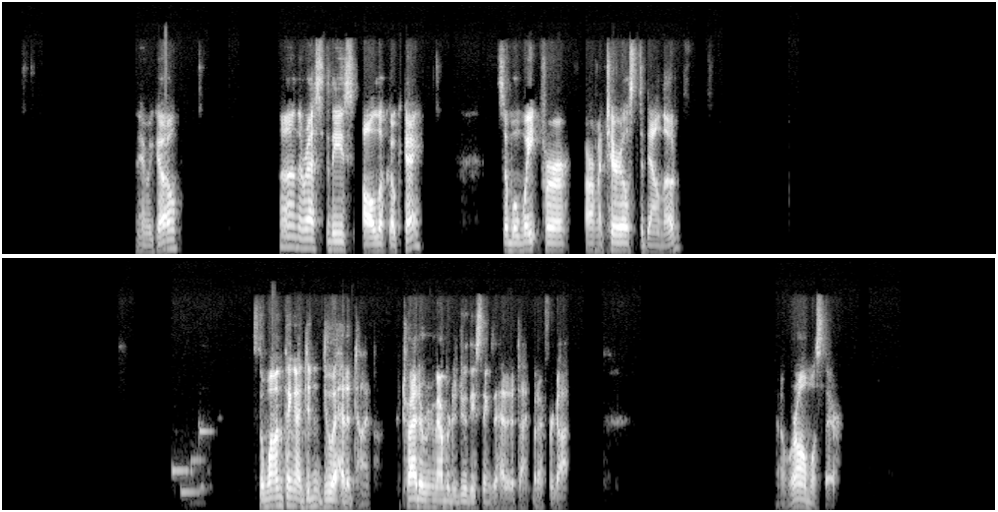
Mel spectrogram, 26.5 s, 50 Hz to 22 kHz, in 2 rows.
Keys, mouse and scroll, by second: 0.8 click, 6.0-11.2 drag.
